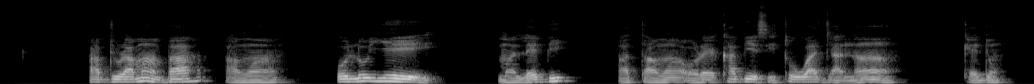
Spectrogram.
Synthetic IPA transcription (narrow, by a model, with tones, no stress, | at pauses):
a˨b̚du˨ɾa˨mãː˦˨˦ba˦a˦˨w̃ɔ̃˧ | o˧lo˦je˦˨ | mã˨lɛ˨˦bi˦ | a˨ta˨w̃ɔ̃˧ɔ˨ɾɛ˦˧ka˦bi˦e˦˨si˨˦to˦wa˦d͡ʒa˨nãː˨˦ | kɛ˧dũ˦˨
